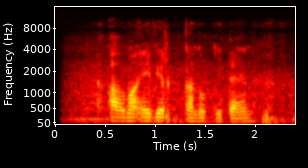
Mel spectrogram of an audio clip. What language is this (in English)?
Finnish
